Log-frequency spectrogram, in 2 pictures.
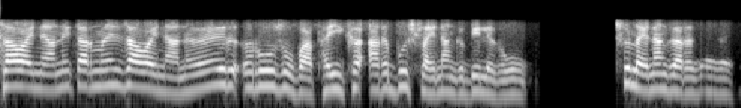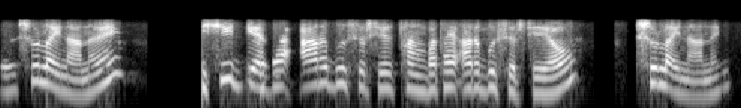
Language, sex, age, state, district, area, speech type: Bodo, female, 60+, Assam, Baksa, rural, conversation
